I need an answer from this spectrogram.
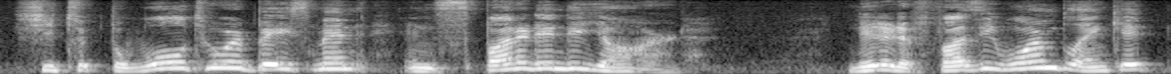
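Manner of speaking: plain reading voice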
